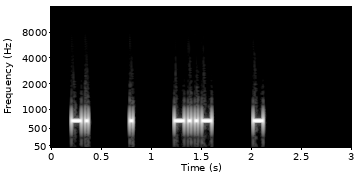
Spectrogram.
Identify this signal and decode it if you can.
Morse code, heard as a keyed tone, about 34 wpm, spaced as for 16 wpm, 700 Hz. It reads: NEXT
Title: 4x Character Spacing - Top 300 Words - 35wpm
